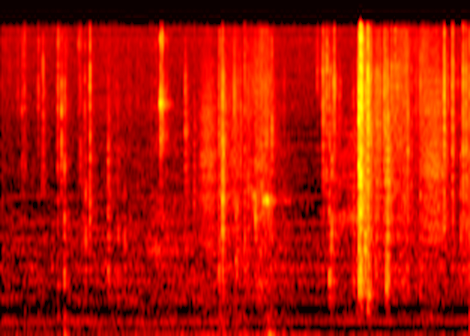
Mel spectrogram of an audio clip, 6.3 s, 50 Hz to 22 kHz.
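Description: Small clicks and taps of hands handling a plastic Sony CCD-TR71 camcorder body and a small screwdriver at its screws, with a few louder knocks about five seconds in as the camcorder is turned over.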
